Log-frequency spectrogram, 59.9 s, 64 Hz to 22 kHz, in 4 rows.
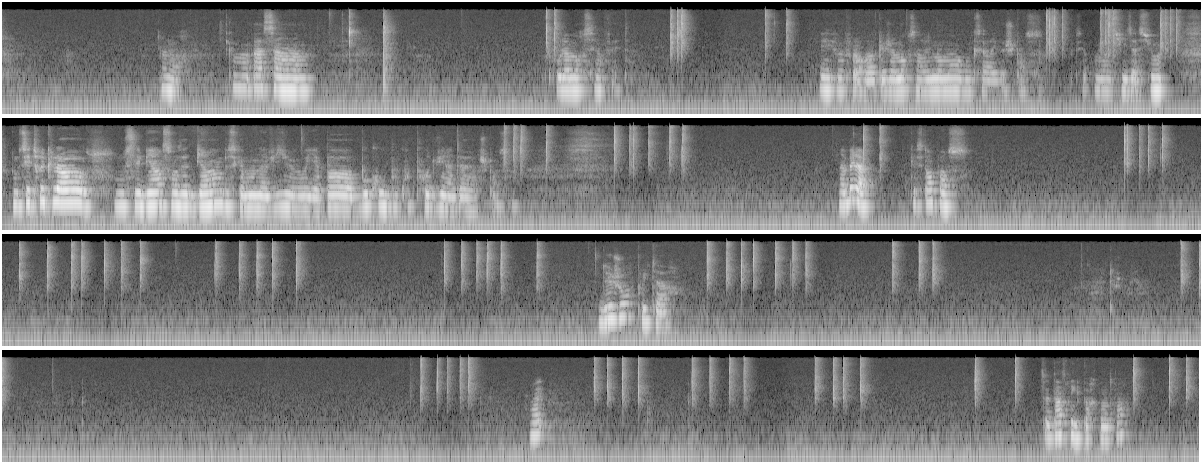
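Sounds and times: plastic pen clicks: 0:08.3 - 0:08.7, 0:09.5 - 0:10.0, 0:13.0 - 0:14.8, 0:21.2 - 0:21.9, 0:22.6 - 0:23.6, 0:29.0 - 0:29.6, 0:30.2 - 0:31.8, 0:32.6 - 0:33.8, 0:35.5 - 0:36.8, 0:38.8 - 0:40.2, 0:41.1 - 0:41.8, 0:50.0 - 0:51.0, 0:52.4 - 0:53.0, 0:53.6 - 0:54.4, 0:55.1 - 0:55.8, 0:59.1 - 0:59.9
pen click mechanism clicking: 0:08.4 - 0:08.6.

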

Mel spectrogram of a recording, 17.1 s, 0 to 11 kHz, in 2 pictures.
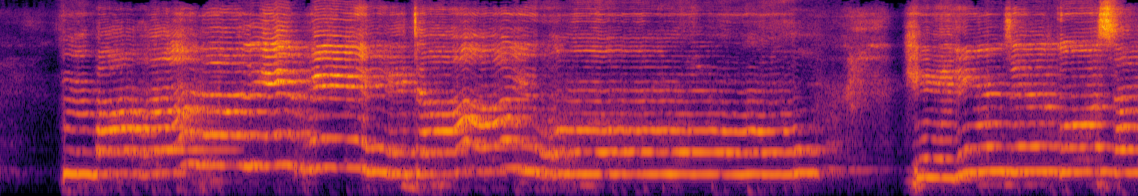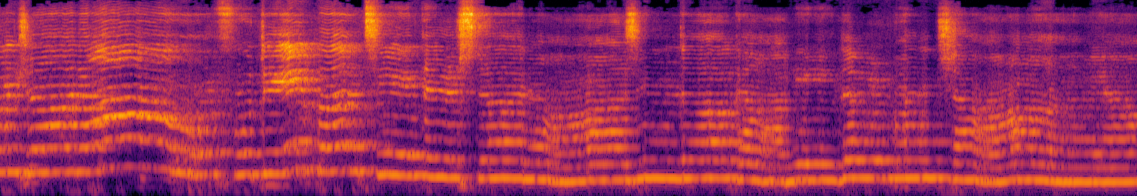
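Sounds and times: woman singing into microphone: 0:00.4 - 0:17.0.

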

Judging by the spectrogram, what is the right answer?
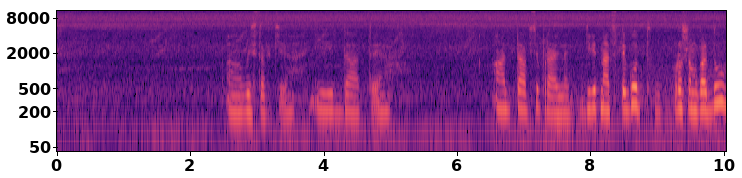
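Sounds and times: insect chorus hissing: 0:00.0 - 0:10.0.

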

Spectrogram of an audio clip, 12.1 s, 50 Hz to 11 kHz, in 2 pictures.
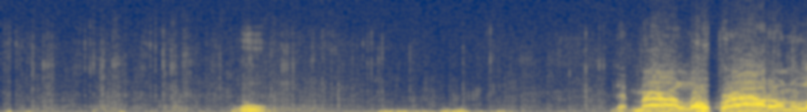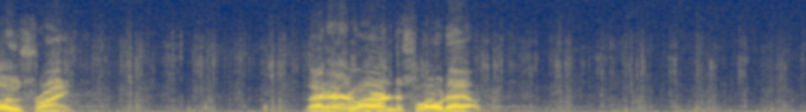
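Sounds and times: horse hoofbeats on soft dirt: 0:00.0 - 0:12.0.

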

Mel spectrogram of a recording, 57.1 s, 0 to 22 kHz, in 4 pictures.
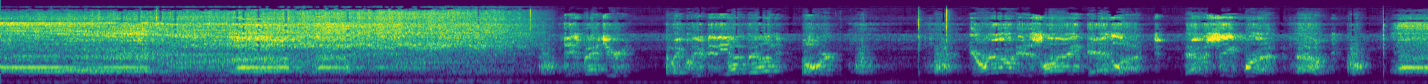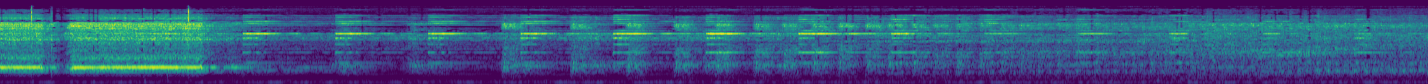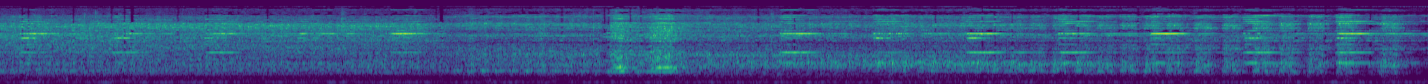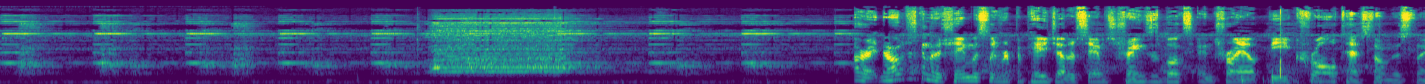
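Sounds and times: model train running on track: 0:00.0 - 0:57.0.

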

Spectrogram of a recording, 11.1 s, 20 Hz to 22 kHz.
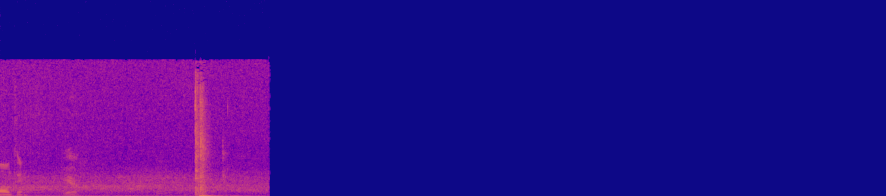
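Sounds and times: loud thump: 0:02.4 - 0:03.0.

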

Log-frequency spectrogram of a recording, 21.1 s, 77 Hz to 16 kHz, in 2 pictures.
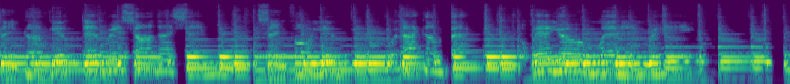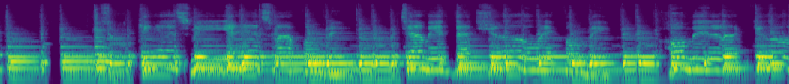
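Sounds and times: guitar strummed in chords: 0:00.0 - 0:21.0.

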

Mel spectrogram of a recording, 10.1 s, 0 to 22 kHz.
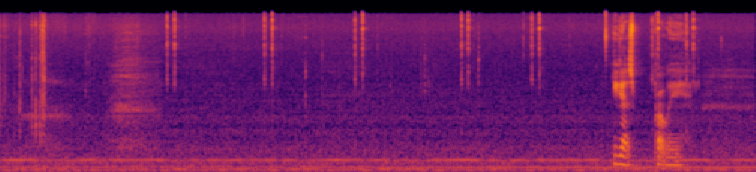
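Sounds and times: low steady hum: 0:00.0 - 0:10.0
computer keys clicking: 0:02.2 - 0:02.5, 0:03.5 - 0:05.1, 0:05.7 - 0:07.4, 0:08.0 - 0:09.4.

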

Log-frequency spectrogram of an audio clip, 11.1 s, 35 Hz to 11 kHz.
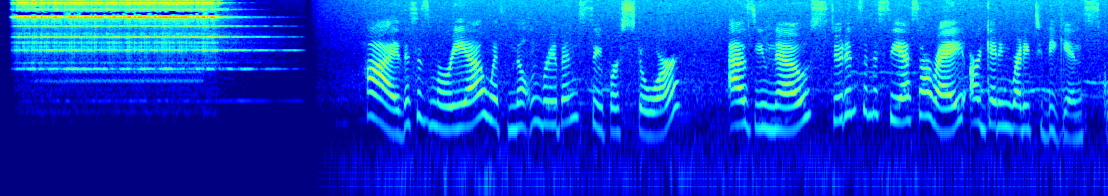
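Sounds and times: bell-like chime: 0:00.1 - 0:03.1
woman speaking: 0:03.7 - 0:11.0.

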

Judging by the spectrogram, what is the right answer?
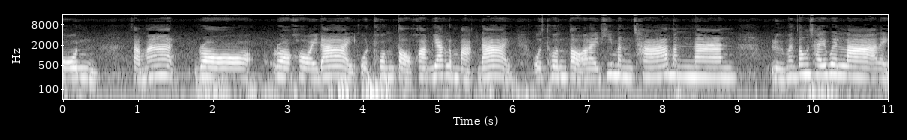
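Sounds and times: woman narrating: 0:00.0 - 0:11.0.

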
